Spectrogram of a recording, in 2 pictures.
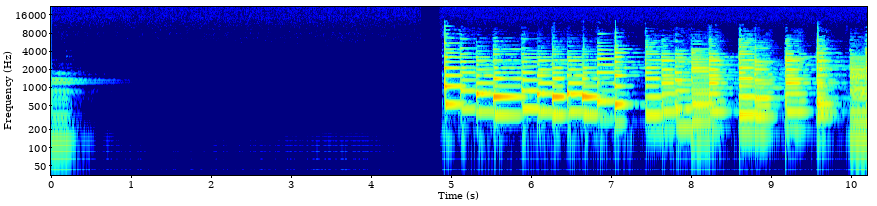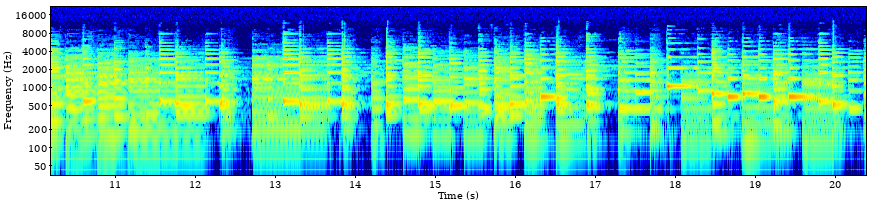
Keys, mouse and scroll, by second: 6.3 right click, 8.1 right click, 8.8 double click, 10.2 double click.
